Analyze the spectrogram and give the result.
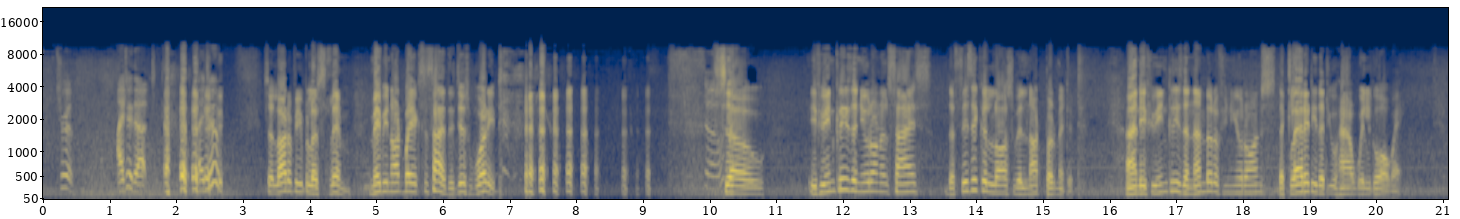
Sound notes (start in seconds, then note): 1.7 Sadhguru laughs; 9.4 laughs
